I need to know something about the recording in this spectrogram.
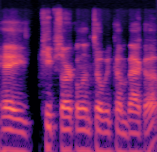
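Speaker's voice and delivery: normal talking voice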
